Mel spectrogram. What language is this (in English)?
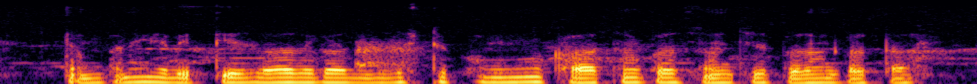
Hindi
